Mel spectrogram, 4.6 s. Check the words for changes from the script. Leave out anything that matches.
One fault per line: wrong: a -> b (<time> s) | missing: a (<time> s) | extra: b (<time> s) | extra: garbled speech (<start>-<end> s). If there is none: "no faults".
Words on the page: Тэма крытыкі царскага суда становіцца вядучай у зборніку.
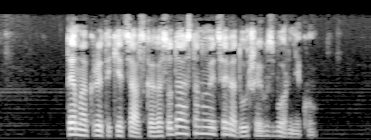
no faults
